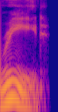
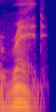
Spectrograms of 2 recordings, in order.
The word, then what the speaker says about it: read: The spelling stays the same, but the pronunciation changes from read to read.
